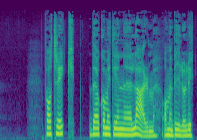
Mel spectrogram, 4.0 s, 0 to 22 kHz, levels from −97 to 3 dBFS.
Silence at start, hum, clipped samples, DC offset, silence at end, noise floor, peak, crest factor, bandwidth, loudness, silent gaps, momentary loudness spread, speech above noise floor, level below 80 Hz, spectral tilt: 0.9 s; none; under 0.1%; under 0.1%; 0.1 s; -60 dBFS; 0 dBFS; 14 dB; 15 kHz; -13 LUFS; none; 8 LU; 48 dB; -48 dBFS; -6.5 dB/octave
